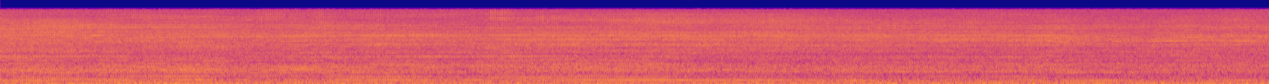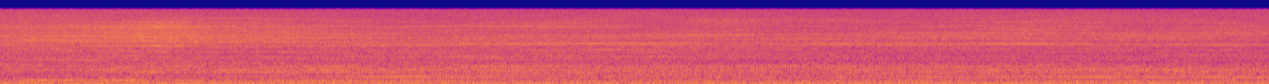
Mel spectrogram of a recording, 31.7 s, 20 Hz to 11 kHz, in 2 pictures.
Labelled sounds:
1.9	2.2	vessel noise, 5.8 to 6.1 kHz
6.1	6.4	vessel noise, 5.5 to 5.8 kHz
6.7	7.0	vessel noise, 6.0 to 6.2 kHz
8.2	8.5	vessel noise, 4.7 to 4.9 kHz
13.1	13.3	vessel noise, 4.9 to 5.1 kHz
21.6	21.9	vessel noise, 2.0 to 2.1 kHz

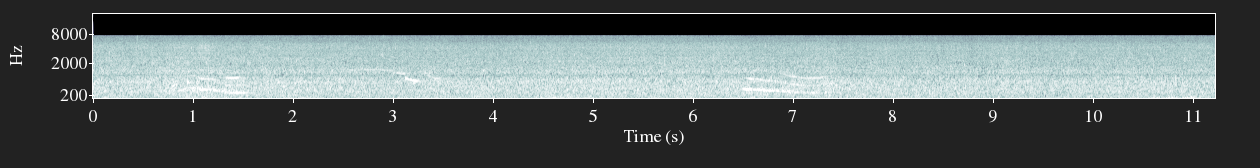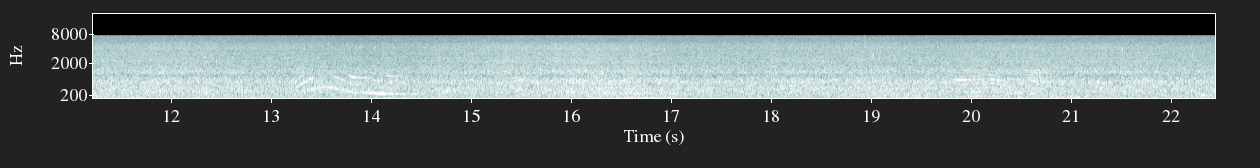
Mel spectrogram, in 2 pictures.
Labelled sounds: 6.5	7.4	humpback whale, 0.88 to 1.2 kHz
13.8	14.1	humpback whale, 0.88 to 1.2 kHz

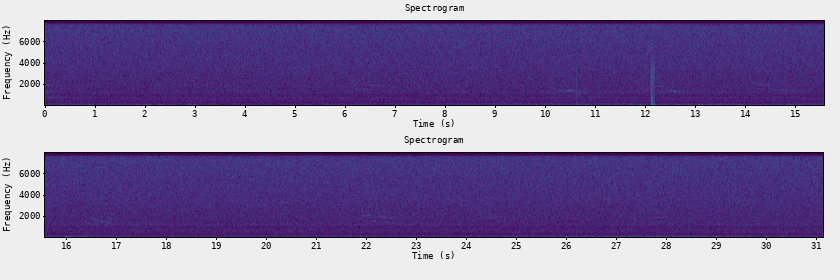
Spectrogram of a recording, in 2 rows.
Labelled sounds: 10.3	10.8	killer whale, Bigg's (transient), 0.93 to 1.5 kHz
16.5	16.8	killer whale, Bigg's (transient), 1.4 to 1.9 kHz
22.2	22.6	killer whale, Bigg's (transient), 1.8 to 2.0 kHz

